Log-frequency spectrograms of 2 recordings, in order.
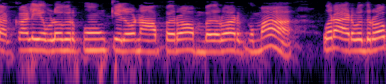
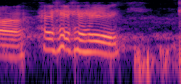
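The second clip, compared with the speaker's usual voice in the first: laugh; 5 dB quieter than usual. Real, not acted. Laughs after remark.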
